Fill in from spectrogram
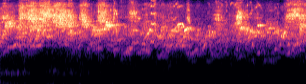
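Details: A male budgerigar courting a young female, kept as a pet indoors; dense unbroken chattering warble of quick chirps and rasps.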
